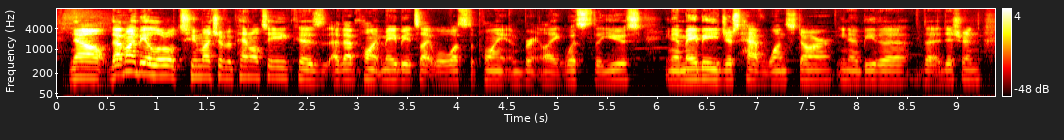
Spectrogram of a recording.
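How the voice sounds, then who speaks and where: Over background music, a man of medium pitch with ordinary variation speaks fairly quickly and barely pauses. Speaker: gaming YouTuber, game designer. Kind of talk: commentary on gaming news. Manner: casual, halting with fillers.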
